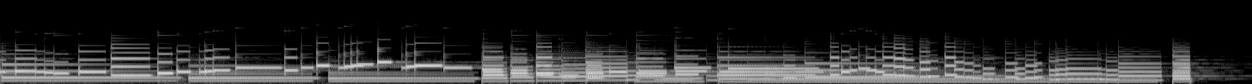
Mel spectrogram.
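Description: Piano tone from a digital keyboard playing a jazz ending in C major: chords step down chromatically (F♯m7♭5, Fm7, Em7, E♭m7, Dm7, then D♭ major) with a varied melody moving over them. It settles on a long held C major chord with melody notes over it, and the playing stops about a second before the end.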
